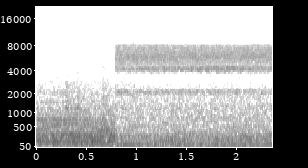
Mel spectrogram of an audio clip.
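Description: A low, even hum of a large indoor hall, which cuts off abruptly under a second in. In its place comes quiet outdoor ambience with a steady, high-pitched insect drone.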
